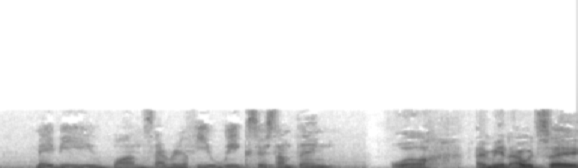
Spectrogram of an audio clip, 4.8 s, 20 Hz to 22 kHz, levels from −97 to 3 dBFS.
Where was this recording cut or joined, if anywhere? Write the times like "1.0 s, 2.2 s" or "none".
1.6 s, 3.1 s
